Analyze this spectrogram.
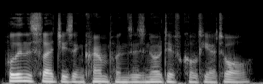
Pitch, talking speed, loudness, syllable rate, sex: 120 Hz, 230 wpm, -19 LUFS, 6.5 syllables/s, male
